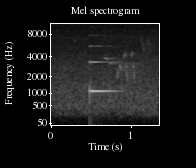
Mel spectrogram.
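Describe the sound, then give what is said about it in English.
A steady, even rush of running water at an animal park fills the background, with a single bright chime ringing out briefly partway through and fading into the flow. No one speaks. “I can hear water.”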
